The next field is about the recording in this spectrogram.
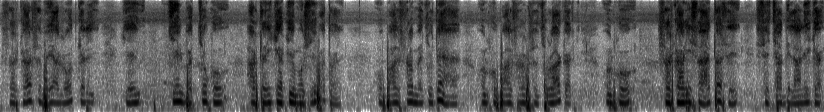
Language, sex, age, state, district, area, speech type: Hindi, male, 60+, Uttar Pradesh, Pratapgarh, rural, spontaneous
